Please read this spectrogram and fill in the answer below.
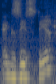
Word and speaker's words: existir: So X is that funny character that is actually like the KS sound combined.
